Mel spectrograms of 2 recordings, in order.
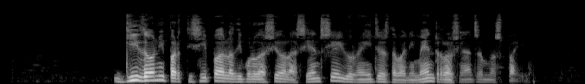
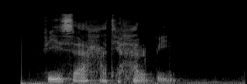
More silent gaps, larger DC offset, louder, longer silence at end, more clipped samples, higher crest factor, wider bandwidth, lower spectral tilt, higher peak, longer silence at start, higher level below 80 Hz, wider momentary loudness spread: neither; neither; first, -22 LUFS vs -33 LUFS; first, 0.7 s vs 0 s; neither; about the same, 22 dB vs 20 dB; about the same, 11.5 kHz vs 11.5 kHz; first, -6 dB/octave vs -4 dB/octave; first, 0 dBFS vs -16 dBFS; first, 1.15 s vs 0.2 s; second, -66 dBFS vs -52 dBFS; first, 18 LU vs 14 LU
